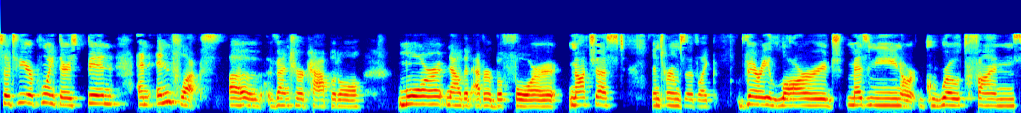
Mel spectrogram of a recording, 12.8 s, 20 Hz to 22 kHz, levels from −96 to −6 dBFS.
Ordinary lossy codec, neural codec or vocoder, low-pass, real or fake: MP3, 48 kbps; vocoder, 44.1 kHz, 128 mel bands, Pupu-Vocoder; 7.2 kHz; fake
